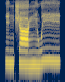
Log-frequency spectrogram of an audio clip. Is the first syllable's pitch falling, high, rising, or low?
low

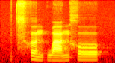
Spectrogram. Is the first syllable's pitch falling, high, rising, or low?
falling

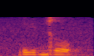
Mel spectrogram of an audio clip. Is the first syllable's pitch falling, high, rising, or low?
low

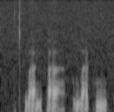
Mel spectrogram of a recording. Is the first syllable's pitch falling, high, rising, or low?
rising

